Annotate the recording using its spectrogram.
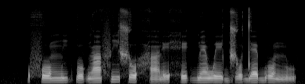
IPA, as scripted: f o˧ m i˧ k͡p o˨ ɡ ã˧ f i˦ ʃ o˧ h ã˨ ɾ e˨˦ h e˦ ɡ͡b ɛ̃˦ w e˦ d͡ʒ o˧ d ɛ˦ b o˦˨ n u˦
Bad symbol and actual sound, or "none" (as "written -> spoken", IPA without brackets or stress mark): u˦ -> u˨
